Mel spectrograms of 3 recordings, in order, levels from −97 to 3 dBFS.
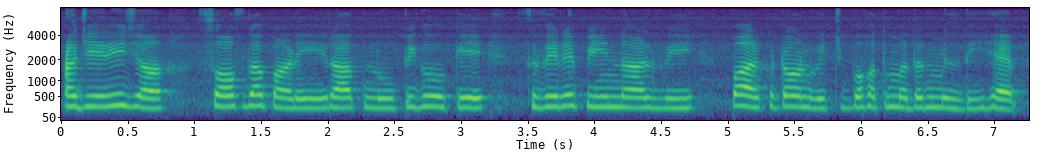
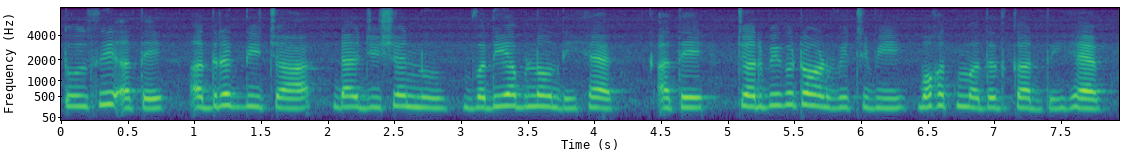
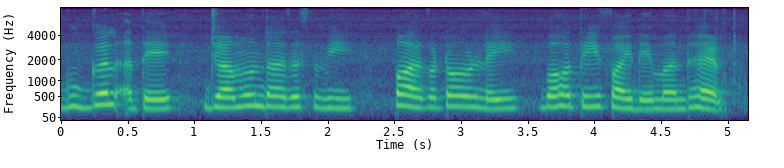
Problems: none marked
